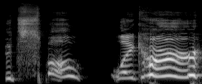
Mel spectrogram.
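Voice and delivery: mock crying parent at art show; mock sobbing. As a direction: blubber it sentimentally.

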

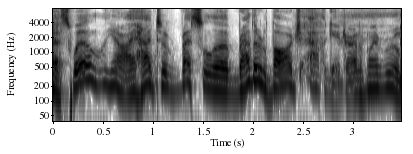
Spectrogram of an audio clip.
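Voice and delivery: posh English butler. Pretend. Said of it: "being like".

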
